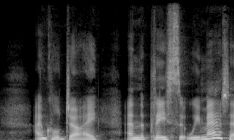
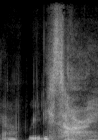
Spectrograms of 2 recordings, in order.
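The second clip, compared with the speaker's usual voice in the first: whispered, gentle apology with a small laugh; soft refusal; 6 dB quieter than usual. Retold or imitated. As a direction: let him down in a near whisper. Softly turning down his question.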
